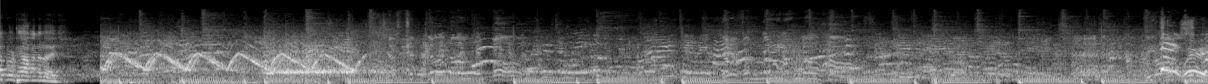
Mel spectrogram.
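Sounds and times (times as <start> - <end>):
police siren wailing: 1.0 - 5.1.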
